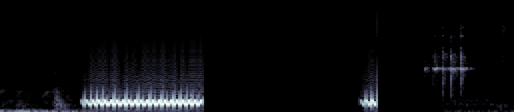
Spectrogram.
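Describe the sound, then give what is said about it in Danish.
A mobile phone call to a guitarist and bandleader, placed to wish him a happy new year. A steady ringback tone sounds for about a second, followed after a pause by a brief second tone burst and a few faint chirps. “Så nu trykker jeg på ring op-knappen.”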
